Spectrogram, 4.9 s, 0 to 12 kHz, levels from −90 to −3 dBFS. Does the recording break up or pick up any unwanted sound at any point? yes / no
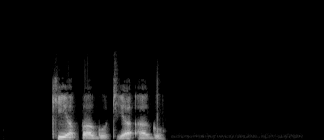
no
